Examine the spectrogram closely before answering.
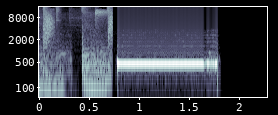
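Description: A few brief bursts of noisy clatter, then a single steady ringback tone of an outgoing phone call hums for about a second before cutting off into silence. No one speaks.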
